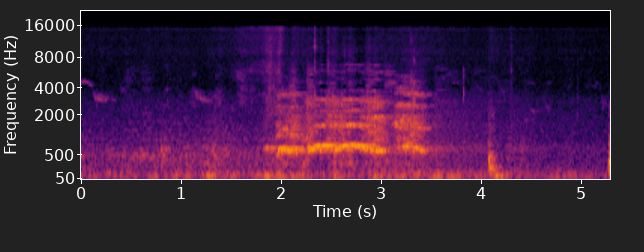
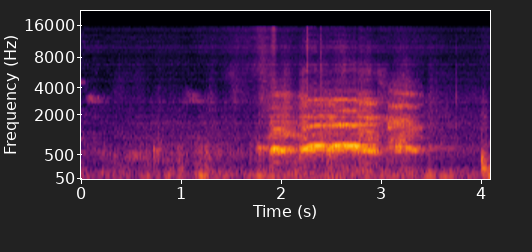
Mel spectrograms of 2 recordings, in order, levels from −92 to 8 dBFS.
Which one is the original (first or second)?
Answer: first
